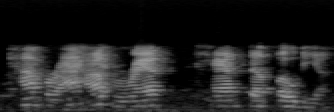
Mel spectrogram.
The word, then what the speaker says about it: coprastaphobia: It's COPRAST and then another AST and then an A phobia. So it's coprastaphobia.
